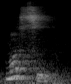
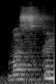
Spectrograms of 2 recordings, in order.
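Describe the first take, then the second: First: "मसल" as "masal", no k sound; silent c demo. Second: "मस्कल" with a clear k, "maskal"; wrong, c sounded. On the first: Teacher to class, "मसल" with the c silent. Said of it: "मस्कल नहीं बोलते". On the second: Teacher shows the wrong way, "मस्कल" with a k. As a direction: put a hard k into "मस्कल". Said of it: "नहीं बोलते". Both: Shown as a demonstration.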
